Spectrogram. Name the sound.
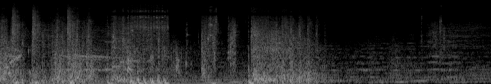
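gunfire in the video game Valkyria Chronicles Remastered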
